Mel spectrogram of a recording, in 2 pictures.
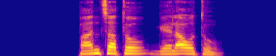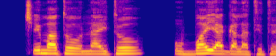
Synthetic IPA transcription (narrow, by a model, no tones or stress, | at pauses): pɐnt͡sɐt̪ɔɡɛlɐɔt̪o̰ː | t͡ʃʼɪmɐt̪onɐjt̪o | ʊbːɐjɐɡɐlɐt̪ɪt̪ɛ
